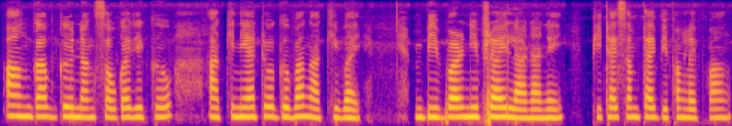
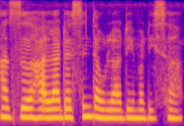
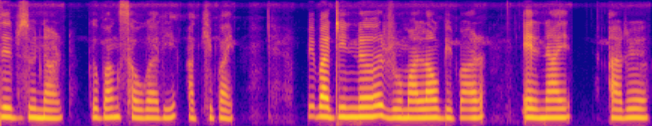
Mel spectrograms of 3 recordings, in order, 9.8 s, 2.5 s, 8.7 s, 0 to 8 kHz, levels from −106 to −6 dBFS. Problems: none marked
